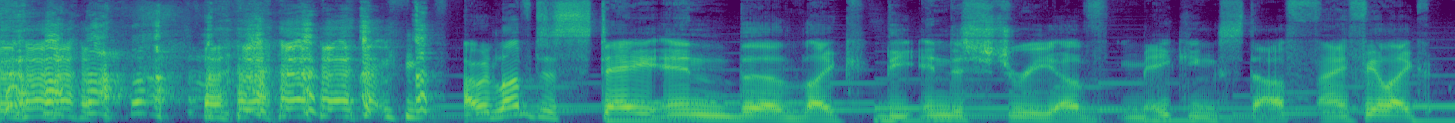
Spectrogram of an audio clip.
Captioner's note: laughter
